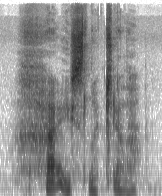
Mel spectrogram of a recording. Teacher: So we tend to not include the schwa or the E in between the S and the L.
